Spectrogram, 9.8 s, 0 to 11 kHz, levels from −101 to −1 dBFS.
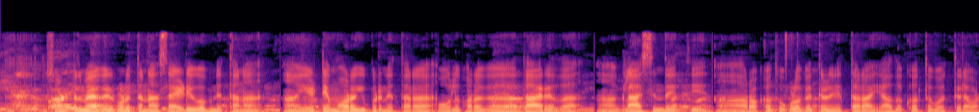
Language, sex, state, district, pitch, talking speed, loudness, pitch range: Kannada, male, Karnataka, Bijapur, 115 Hz, 35 wpm, -21 LUFS, 110-120 Hz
